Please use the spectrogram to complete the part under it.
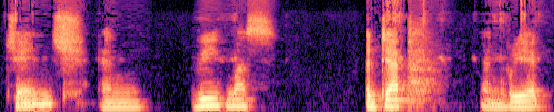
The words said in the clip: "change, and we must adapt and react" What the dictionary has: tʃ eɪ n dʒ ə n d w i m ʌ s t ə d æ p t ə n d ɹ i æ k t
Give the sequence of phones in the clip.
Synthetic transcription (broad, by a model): tʃ eɪ n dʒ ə n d w i m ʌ s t ə d æ p t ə n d ɹ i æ k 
